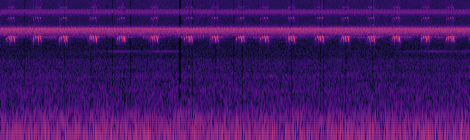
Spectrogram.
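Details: Night crickets chirping in a regular high pulse roughly every half second, layered over unbroken piercing trills, against a steady low broadband rumble.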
